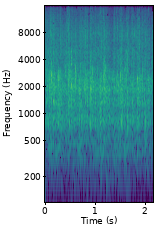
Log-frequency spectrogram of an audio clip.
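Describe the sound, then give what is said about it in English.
An audience applauding during a church service: a soft, continuous wash of many hands clapping, even in texture from start to end. “Can we give God a hand clap of praise that we get to be in a nation that is free?”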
